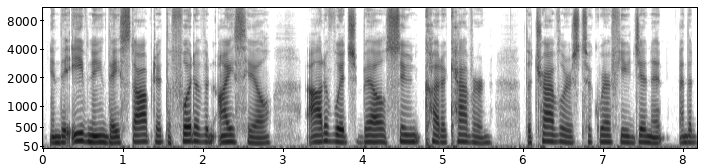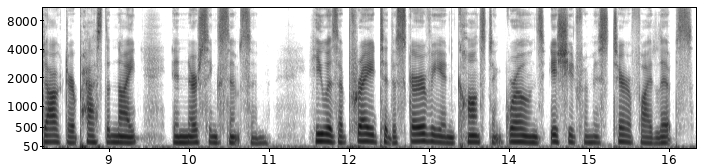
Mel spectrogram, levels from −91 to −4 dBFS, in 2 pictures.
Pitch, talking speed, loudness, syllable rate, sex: 150 Hz, 185 wpm, -19 LUFS, 4.7 syllables/s, female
